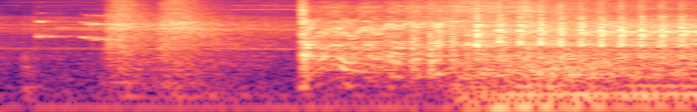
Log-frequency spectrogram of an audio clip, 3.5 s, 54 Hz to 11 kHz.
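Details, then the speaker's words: 2018 Nissan NV 3500 van, about 60,000 miles, neglected oil changes and sludged engine: after cranking it catches and a sharp regular knock of about three a second rides over the idle, sounds like a rod about ready to go. "okay everybody knows what that sounds like and it ain't good sounds like we got a rod about ready to go"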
